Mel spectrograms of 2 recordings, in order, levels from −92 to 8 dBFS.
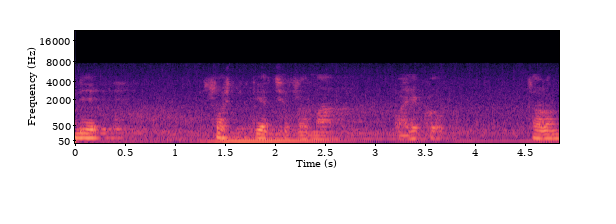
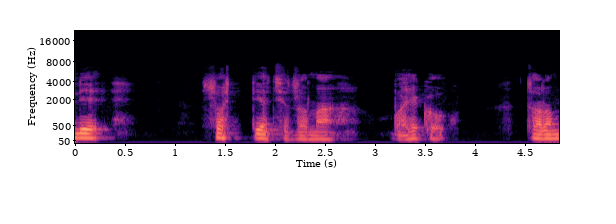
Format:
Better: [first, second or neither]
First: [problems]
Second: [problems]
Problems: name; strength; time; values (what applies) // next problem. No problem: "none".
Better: second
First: background sound (Stream); 6 dB below the speech // room echo; dies away in 2.7 s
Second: none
